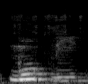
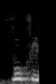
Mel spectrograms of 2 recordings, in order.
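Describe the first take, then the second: First: The T at the end of the verb is heard. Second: The T at the end of the verb is dropped.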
